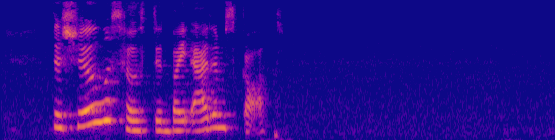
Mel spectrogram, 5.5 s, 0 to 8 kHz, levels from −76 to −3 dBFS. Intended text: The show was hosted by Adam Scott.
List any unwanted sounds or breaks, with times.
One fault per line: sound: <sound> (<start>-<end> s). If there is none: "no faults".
no faults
